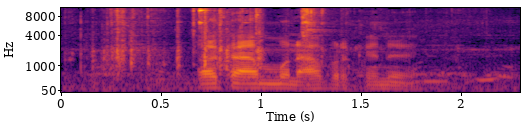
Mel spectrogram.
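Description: A jangle of loose metal, with a man's voice calling out loudly for about a second over it.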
